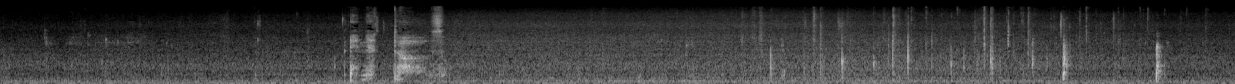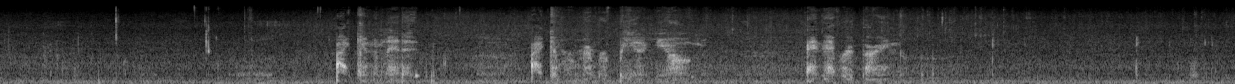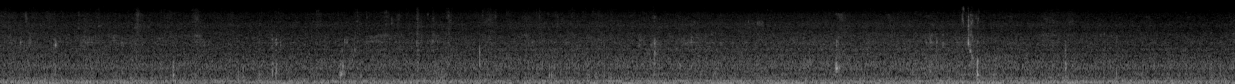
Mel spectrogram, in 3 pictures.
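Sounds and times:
steady hiss: 0:00.0 - 0:37.0
person chewing with wet smacks: 0:06.8 - 0:17.2, 0:21.4 - 0:31.8, 0:32.8 - 0:35.6
wet mouth clicks: 0:14.3 - 0:17.0, 0:34.0 - 0:34.6.

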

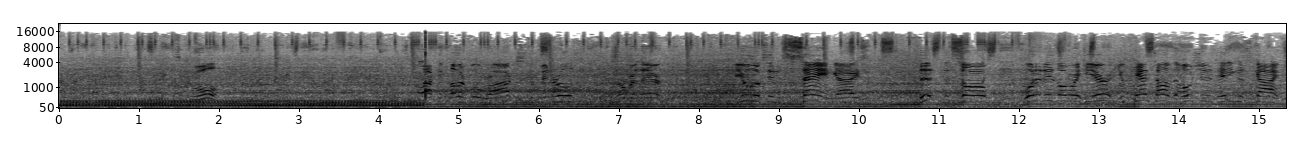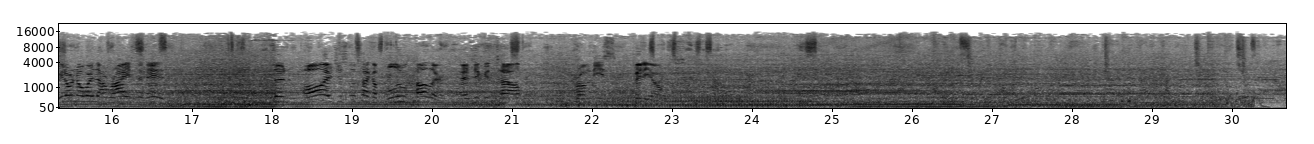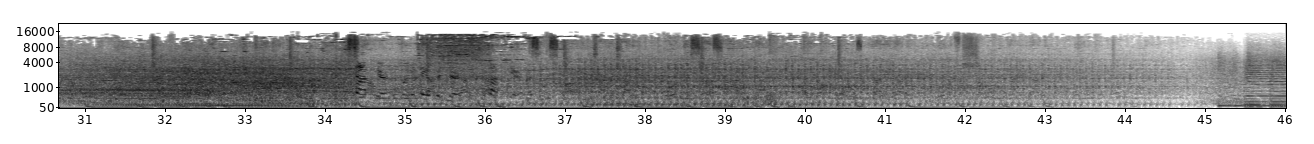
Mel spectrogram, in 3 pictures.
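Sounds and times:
guitar music: 0:00.0 - 0:35.2, 0:45.0 - 0:46.0
off-road buggy engine running: 0:00.0 - 0:46.0.

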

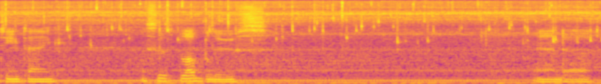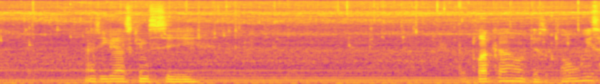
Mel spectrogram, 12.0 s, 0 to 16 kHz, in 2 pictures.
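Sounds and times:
bubbling water: 0:00.0 - 0:12.0
low electric hum: 0:00.0 - 0:12.0
man talking: 0:01.4 - 0:02.7, 0:05.3 - 0:06.0, 0:06.8 - 0:08.1, 0:10.6 - 0:12.0.

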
